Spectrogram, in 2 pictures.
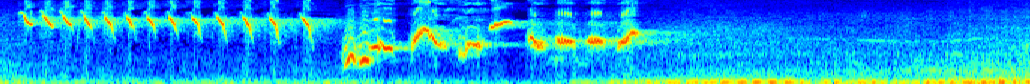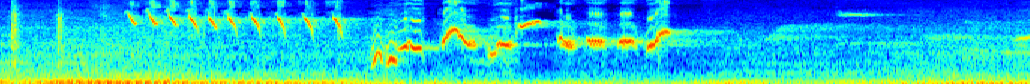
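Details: Energetic white-rumped shama song meant to lure other birds into singing: rapid bursts of evenly repeated high notes alternate with slurred whistled phrases, while a low rumble, like a passing vehicle, swells in the background midway.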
